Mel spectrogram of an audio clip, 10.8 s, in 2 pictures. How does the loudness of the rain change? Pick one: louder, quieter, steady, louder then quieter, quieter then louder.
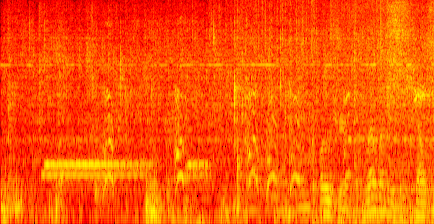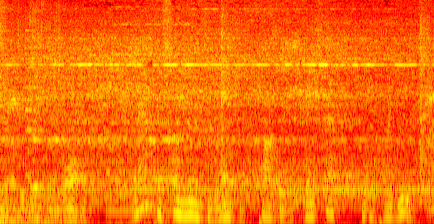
louder.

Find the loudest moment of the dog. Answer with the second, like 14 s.
2 s.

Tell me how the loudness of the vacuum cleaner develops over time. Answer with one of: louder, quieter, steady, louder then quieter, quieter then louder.
louder.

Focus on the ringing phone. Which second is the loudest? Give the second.
1 s.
